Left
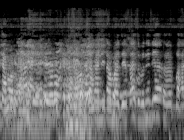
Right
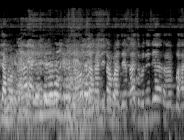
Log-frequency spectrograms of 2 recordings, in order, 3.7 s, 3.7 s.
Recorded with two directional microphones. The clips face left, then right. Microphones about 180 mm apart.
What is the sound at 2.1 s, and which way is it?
Speech, 35° left (ahead or behind).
